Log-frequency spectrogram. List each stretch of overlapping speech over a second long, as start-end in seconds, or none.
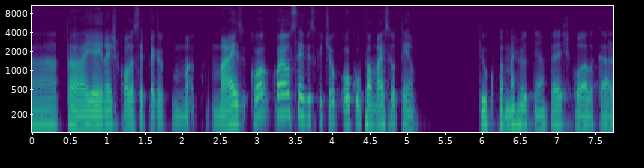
none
